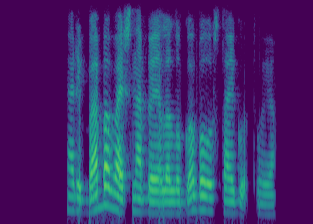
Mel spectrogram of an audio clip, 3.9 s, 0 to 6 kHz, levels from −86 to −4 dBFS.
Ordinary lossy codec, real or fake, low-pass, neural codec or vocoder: Opus, 16 kbps; real; 5.4 kHz; none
